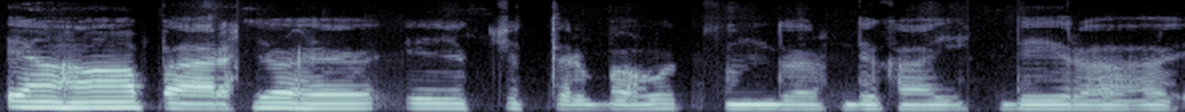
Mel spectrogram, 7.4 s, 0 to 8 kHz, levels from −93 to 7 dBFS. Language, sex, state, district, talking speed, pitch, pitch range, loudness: Bundeli, male, Uttar Pradesh, Jalaun, 90 wpm, 110 Hz, 105-120 Hz, -15 LUFS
